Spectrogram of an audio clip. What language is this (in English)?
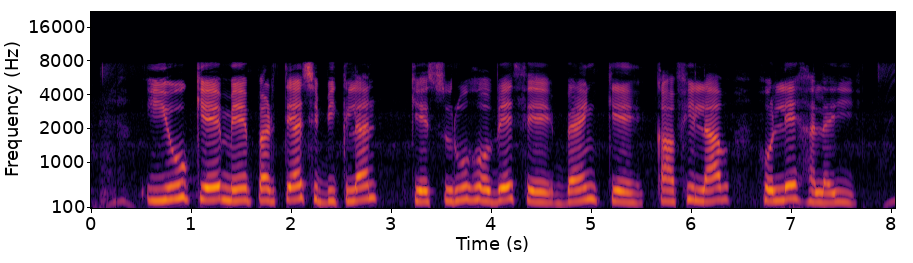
Magahi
